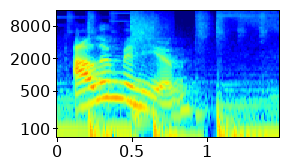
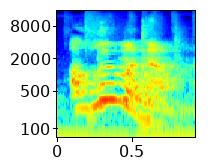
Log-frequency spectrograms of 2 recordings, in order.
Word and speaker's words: aluminium: In British English, we say aluminium. How about in Canada? Aluminum.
